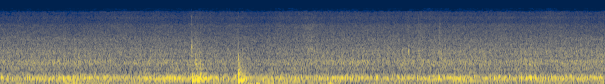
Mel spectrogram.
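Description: Steady low background hum, with two sharp clicks about half a second apart about two seconds in, as plastic parts of an automatic soap dispenser are handled and fitted together.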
